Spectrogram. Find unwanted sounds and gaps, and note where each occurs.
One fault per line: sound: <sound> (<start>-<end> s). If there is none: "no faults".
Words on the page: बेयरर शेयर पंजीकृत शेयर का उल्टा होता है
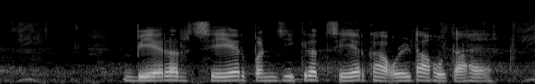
no faults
